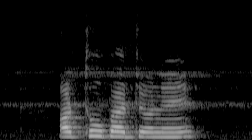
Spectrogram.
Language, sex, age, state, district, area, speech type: Bengali, female, 18-30, West Bengal, Dakshin Dinajpur, urban, spontaneous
